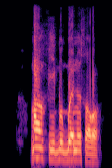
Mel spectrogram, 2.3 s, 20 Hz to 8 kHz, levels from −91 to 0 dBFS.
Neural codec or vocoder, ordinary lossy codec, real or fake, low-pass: autoencoder, 48 kHz, 128 numbers a frame, DAC-VAE, trained on Japanese speech; none; fake; 7.2 kHz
